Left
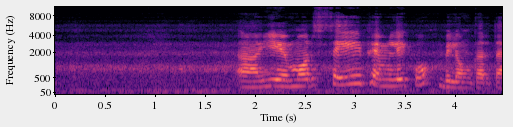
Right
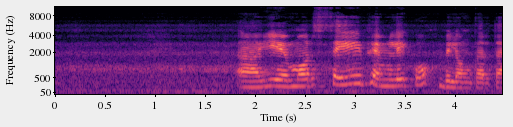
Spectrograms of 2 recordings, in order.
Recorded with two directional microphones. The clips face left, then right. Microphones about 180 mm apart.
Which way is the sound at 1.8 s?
15° right (ahead or behind).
